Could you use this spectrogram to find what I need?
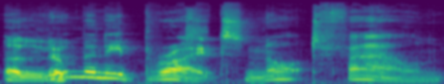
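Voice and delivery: high, swooping voice of an enchanted talking door. Voicing a magic door that rejects a name: voice of the magic door. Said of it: "A voice emanates from the door".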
